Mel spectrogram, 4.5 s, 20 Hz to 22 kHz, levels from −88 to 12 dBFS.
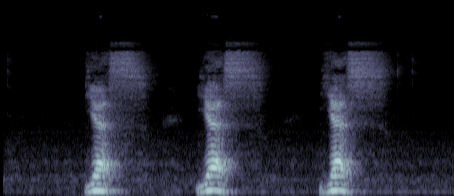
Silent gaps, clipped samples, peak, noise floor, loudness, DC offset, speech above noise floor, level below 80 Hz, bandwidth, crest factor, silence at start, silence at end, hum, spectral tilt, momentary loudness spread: none; under 0.1%; -2 dBFS; -60 dBFS; -18 LUFS; under 0.1%; 43 dB; -62 dBFS; 7.8 kHz; 20 dB; 0.85 s; 0.85 s; none; -6.5 dB/octave; 22 LU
